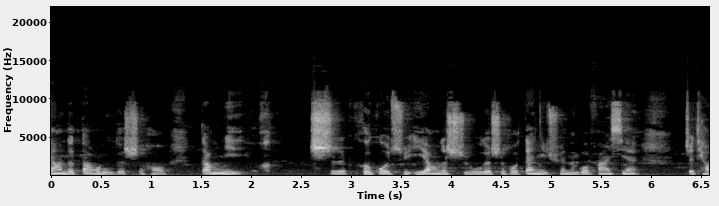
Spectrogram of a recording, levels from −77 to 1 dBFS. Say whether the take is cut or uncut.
uncut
